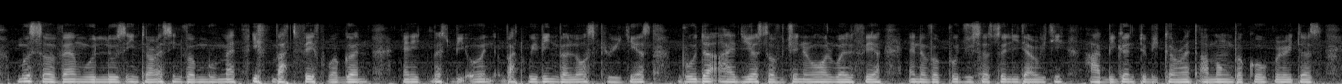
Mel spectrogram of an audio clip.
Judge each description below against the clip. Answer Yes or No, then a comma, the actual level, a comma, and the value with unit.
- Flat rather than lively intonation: Yes, narrow, 1.0 semitones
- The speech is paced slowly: No, average, 195 wpm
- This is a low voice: Yes, low, 115 Hz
